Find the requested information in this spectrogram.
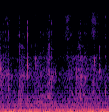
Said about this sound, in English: But the coating on it makes it very crunchy. You can tell you're biting through sugar.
